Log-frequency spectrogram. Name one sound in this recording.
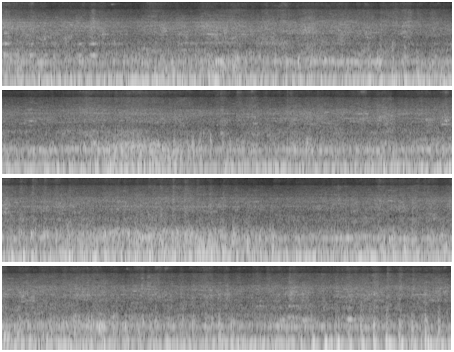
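A long freight train of loaded hopper cars rolls past close by.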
